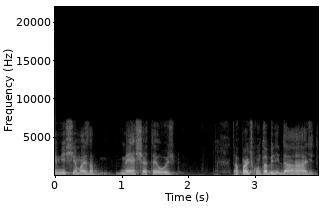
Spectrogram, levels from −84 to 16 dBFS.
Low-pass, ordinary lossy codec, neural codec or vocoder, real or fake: 7.2 kHz; Opus, 64 kbps; vocoder, 44.1 kHz, 128 mel bands every 512 samples, BigVGAN v2; fake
